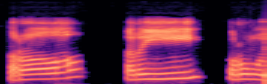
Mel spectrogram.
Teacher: Ini kan getarannya sekali ya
